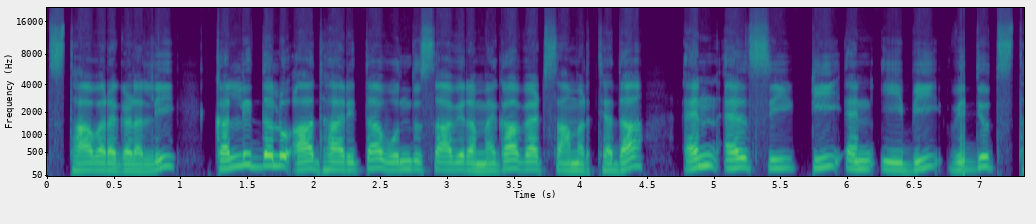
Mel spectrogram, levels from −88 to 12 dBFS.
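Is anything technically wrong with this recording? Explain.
Yes. Chunks out of order occur from 6.86 to 6.88 s, near the end of the speech. A short chunk of about 5.8 ms was delivered or written three chunks late, so it played after the three chunks that should have followed it. No audio is lost, but the sequence is scrambled and there are three abrupt joins. The result is a brief jumbled moment in the speech.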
